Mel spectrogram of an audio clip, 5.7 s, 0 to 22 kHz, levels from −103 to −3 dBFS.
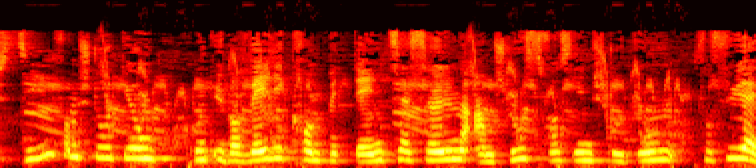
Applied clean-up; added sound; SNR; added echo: classical method log-MMSE.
